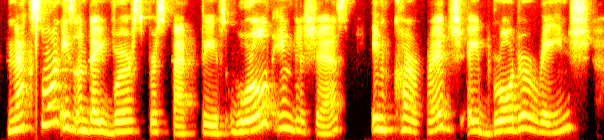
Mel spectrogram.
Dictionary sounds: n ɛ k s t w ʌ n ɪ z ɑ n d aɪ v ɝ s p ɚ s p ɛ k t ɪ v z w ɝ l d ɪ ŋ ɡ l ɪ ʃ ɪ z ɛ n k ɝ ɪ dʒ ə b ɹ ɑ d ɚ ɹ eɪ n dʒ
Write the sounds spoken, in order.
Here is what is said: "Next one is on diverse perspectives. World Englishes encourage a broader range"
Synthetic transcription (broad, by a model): n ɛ k s t w ʌ n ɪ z ɑ n d aɪ v ɝ s p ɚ s p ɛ k t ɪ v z w ɝ l d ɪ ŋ ɡ l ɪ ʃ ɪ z ɛ n k ɝ ɪ dʒ ə b ɹ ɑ d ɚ ɹ eɪ n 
